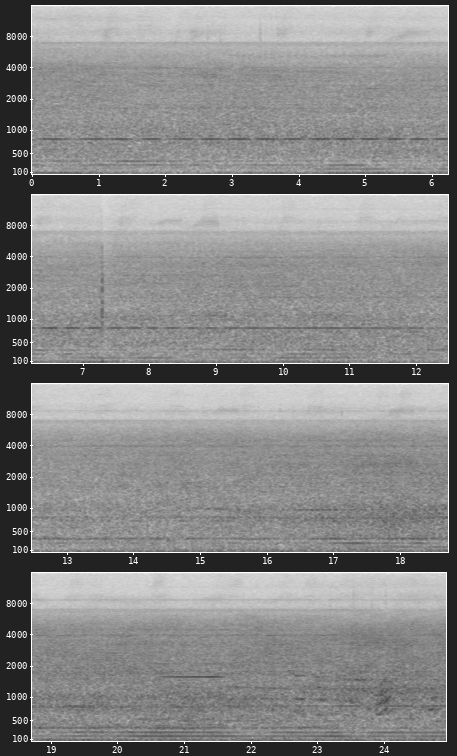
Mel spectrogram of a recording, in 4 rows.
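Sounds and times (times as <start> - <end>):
jet engine whining tones: 0.0 - 24.9
jet engines rumbling: 0.0 - 24.9.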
